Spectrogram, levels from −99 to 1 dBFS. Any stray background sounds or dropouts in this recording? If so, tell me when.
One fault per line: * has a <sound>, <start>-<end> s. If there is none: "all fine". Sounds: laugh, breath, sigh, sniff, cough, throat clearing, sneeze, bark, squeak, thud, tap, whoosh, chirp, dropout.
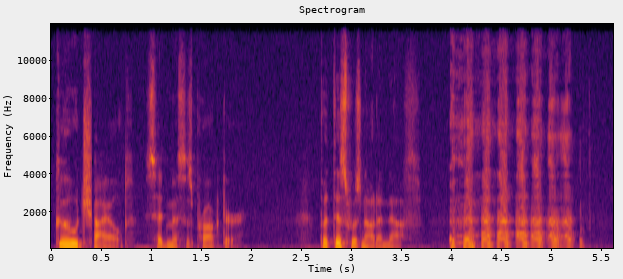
* has a dropout, 0.4-0.4 s
* has a laugh, 4.0-5.4 s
